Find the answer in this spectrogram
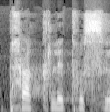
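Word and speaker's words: παράκλητος: 2보 회사라는 단 합니다 헬라 원어는 팔아 클레 토스 하고 발음 해요 원래 변호사 상담자 또는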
